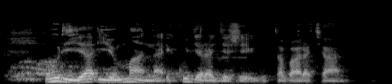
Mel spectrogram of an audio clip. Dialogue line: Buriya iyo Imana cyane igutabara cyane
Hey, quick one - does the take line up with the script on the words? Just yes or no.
no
